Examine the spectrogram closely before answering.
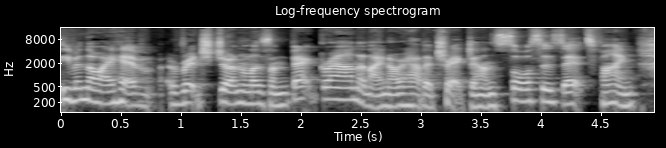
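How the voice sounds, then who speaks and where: A woman talks at moderate speed and medium pitch, with her pitch varying an ordinary amount. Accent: New Zealand. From New Zealand. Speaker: podcast host and communications coach. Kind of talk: interview.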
